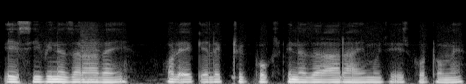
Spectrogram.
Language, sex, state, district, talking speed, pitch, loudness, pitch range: Hindi, male, Arunachal Pradesh, Longding, 245 wpm, 110 Hz, -13 LUFS, 105-115 Hz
